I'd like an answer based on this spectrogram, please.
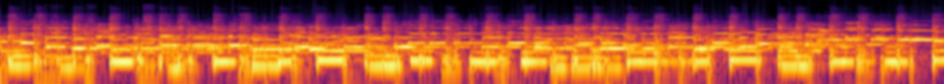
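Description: Electronic keyboard played with both hands: a repeating bass line under quick chords in a steady, even rhythm, a sebene-style dance pattern.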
